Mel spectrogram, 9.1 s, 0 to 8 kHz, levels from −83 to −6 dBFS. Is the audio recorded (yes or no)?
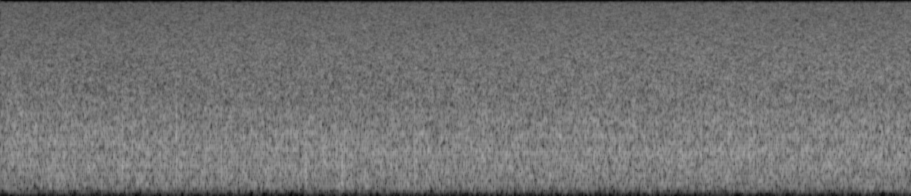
yes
